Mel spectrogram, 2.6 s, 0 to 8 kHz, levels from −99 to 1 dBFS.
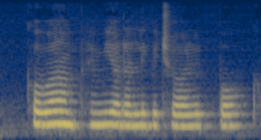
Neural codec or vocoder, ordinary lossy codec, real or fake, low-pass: codec, 16 kHz, 0.4 kbps, LongCat-Audio-Codec; none; fake; none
